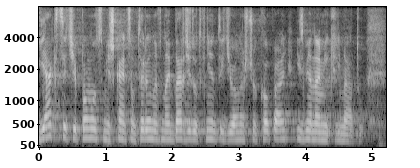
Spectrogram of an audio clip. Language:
Polish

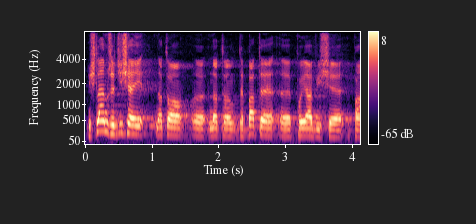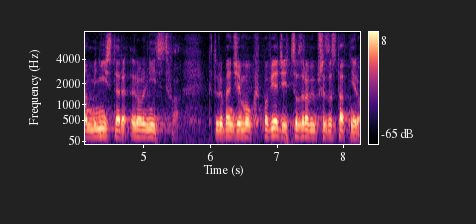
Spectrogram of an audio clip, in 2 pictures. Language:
Polish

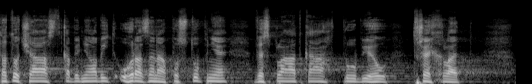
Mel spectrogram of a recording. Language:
Czech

